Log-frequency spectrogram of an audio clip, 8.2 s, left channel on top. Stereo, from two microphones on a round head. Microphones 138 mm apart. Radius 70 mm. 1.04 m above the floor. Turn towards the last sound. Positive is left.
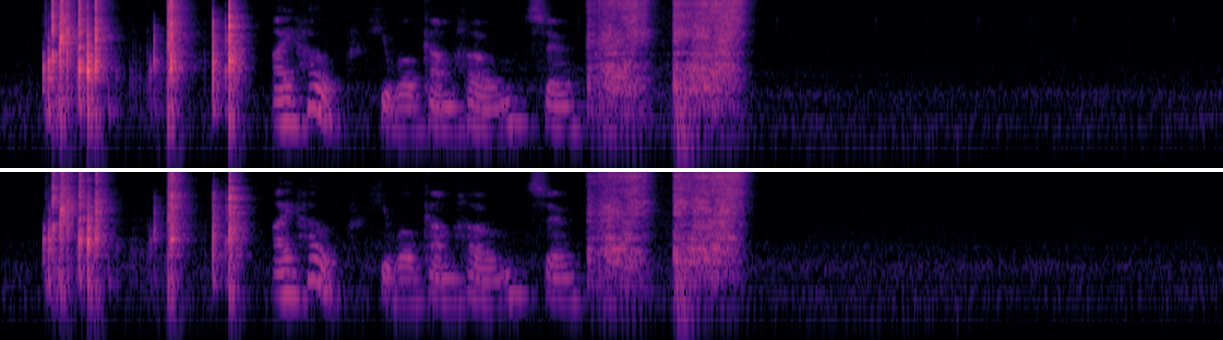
turn(degrees=20)  # may be behind; listen again after turning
